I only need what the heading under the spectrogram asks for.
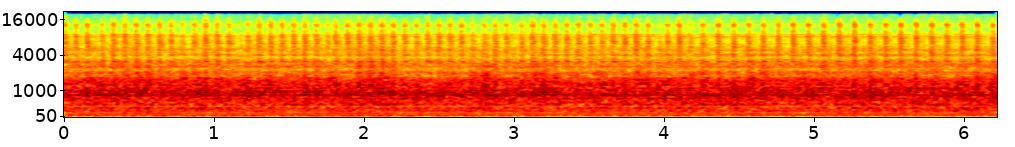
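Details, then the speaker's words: Puch Maxi moped, 50cc two-stroke, after O-ring sealed carb-to-intake air leak: fast even buzz holding steady without stumbling or surging; normal running. "turns out number 74 is the correct Jedi on this she's running great"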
